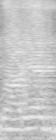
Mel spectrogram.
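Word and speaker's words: Guarea: I spell it Gauria, G-U-A-R-E-A, Gauria.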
